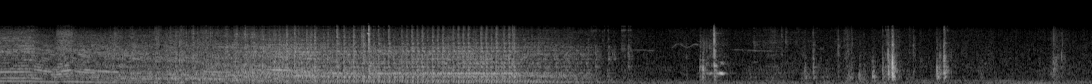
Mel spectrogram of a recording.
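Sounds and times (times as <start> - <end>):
scooter engine running: 0.0 - 6.2.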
